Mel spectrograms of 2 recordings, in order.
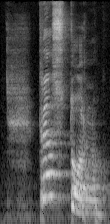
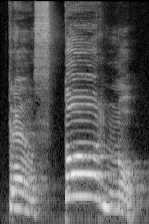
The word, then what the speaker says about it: transtorno: Transtorno. Transtorno. Transtorno. Última, penúltima. Ela é uma paroxítona.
